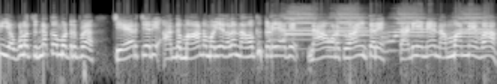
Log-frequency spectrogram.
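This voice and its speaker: Mouthy young village guy, woman voicing, bright high voice, talks fast and bossy. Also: highs cut off. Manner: bossy, mocking. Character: brash young village man, cheeky and bossy. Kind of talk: cartoon voice acting.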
